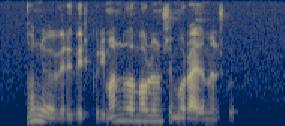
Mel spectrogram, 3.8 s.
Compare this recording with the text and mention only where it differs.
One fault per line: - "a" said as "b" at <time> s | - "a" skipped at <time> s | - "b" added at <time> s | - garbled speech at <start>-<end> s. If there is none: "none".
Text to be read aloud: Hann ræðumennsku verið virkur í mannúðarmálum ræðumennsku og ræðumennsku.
- "ræðumennsku" said as "hefur" at 0.6 s
- "ræðumennsku" said as "sem" at 2.2 s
